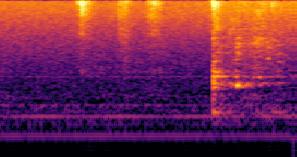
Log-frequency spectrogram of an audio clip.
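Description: Near silence over a low steady hum: a few faint scrapes of a safety razor blade cutting moustache stubble, then a short louder sound just before the end.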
